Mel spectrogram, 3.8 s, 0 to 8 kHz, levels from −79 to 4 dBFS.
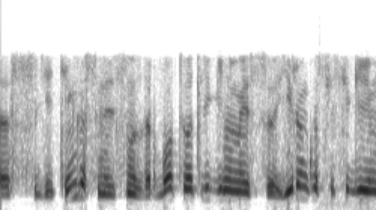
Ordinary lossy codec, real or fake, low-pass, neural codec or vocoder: Opus, 64 kbps; real; 7.2 kHz; none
